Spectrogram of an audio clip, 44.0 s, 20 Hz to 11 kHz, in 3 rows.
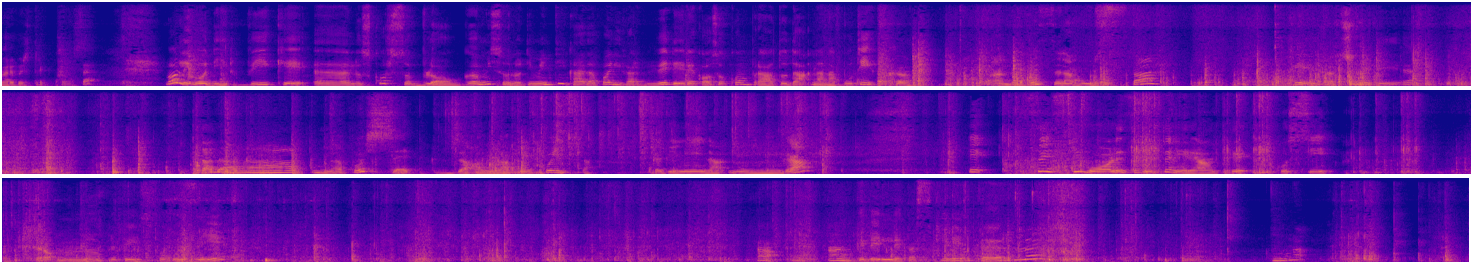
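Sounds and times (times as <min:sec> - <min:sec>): paper bag rustling and crinkling: 0:06.5 - 0:41.7, 0:42.6 - 0:44.0.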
